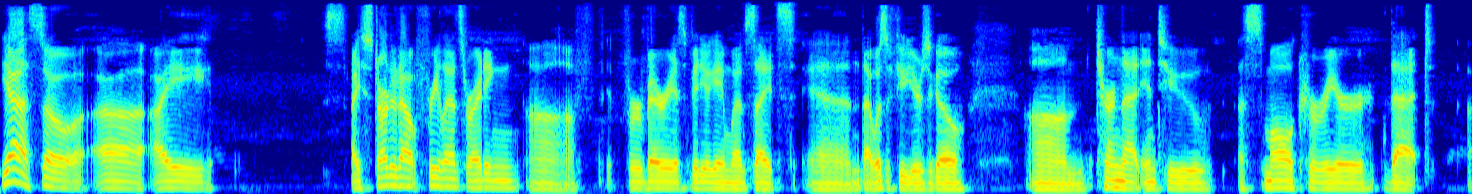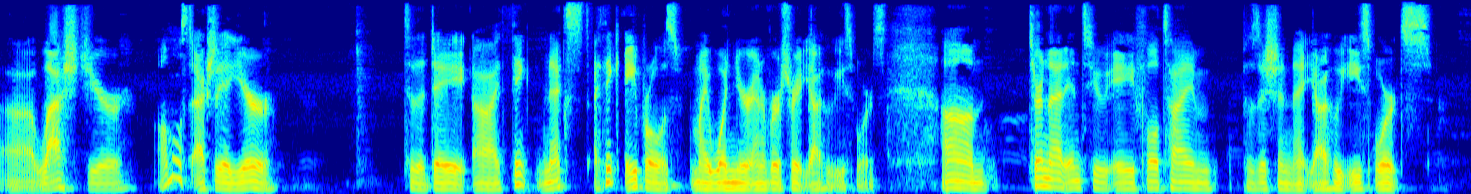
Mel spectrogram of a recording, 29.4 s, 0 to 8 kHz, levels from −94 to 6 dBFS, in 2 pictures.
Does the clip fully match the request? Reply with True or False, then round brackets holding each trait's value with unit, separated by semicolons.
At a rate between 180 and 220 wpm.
False (135 wpm)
